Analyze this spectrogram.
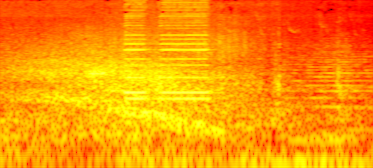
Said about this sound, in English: The car slows down as it approaches a magnificent gateway.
